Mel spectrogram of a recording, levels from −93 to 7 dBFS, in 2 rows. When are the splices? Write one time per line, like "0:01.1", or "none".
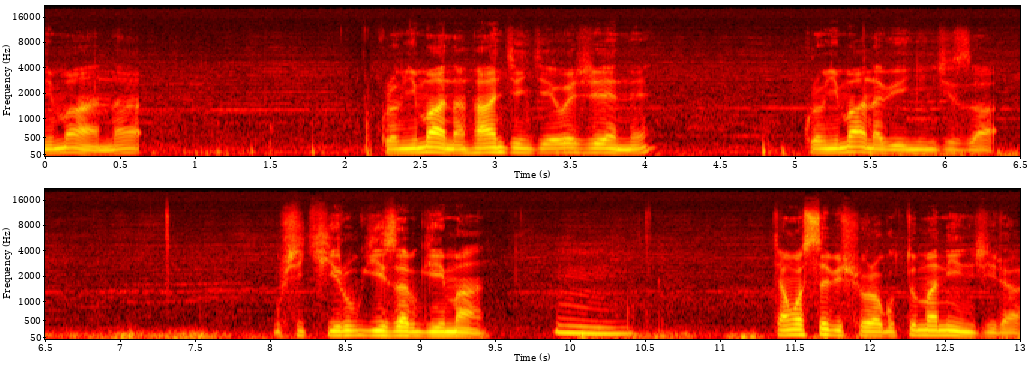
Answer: none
